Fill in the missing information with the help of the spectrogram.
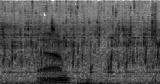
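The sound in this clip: Wine poured into a glass at a wine tasting: a short, steady pour lasting under a second, its gurgling tone rising as the glass fills, then quiet.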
